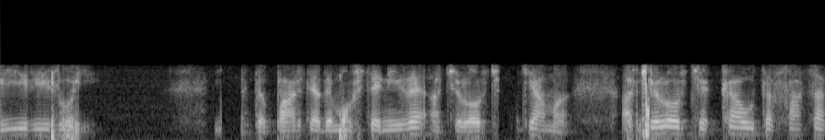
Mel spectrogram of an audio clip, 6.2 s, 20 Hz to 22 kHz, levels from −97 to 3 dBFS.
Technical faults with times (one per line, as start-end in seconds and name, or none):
0.00-6.19 GSM full-rate codec
0.38-0.61 GSM bit errors
2.54-2.73 GSM bit errors
4.70-4.88 GSM bit errors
